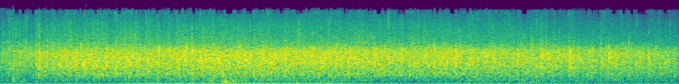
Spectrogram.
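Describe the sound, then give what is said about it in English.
A sustained round of audience applause welcoming speakers to a talk on writing drivers in high-level languages, steady and fairly loud throughout, a dense wash of many hands clapping with no individual claps standing out and no voices on top. “Warm round of applause, please.”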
